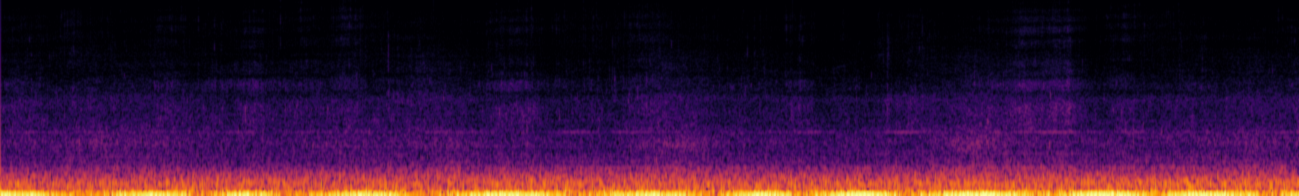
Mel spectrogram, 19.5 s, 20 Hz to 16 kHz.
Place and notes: Quillebeuf-sur-Seine, France - Boat on the Seine river
A big boat transporting gas is passing by on the Seine river.
22 July, 11:00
